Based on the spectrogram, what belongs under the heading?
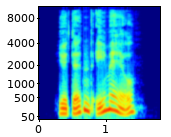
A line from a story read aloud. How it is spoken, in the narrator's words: she says, deceptively calmly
